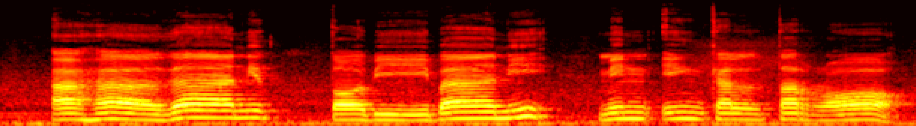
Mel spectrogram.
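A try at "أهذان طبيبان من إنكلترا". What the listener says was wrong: Ya, ini pertanyaan. Intonasinya intonasi pertanyaan. Ahadzani tabibani min inkal tarra gitu.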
